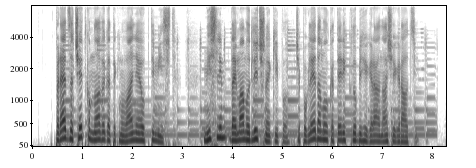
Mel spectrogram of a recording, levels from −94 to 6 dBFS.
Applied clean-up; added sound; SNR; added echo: none; Electric guitar; 18 dB; none.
